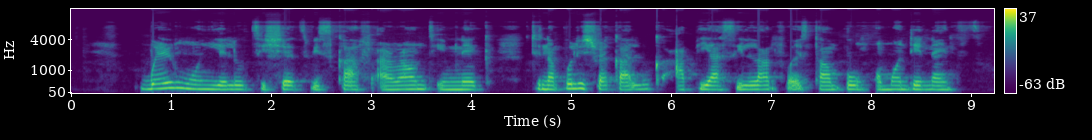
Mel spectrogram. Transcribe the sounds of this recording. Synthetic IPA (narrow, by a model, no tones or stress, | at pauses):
wɛɹĩwɔ̃njɛlotʰiʃɛtwiskafa̰ɹãʊ̃ndĩmnɛk | d̥inapolisɹɛkalukʰapiasilãndfɔ̰ɛ̰stãmbuɔ̃nmɔ̃ndenãɪ̃nt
